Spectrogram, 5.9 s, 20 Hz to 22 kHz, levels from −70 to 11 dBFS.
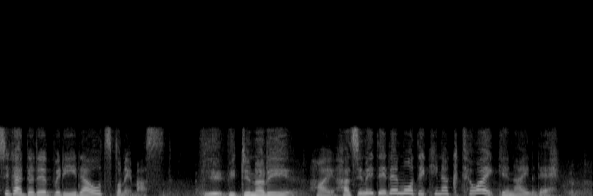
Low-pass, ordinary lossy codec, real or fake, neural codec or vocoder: none; none; fake; codec, 16 kHz, 0.5 kbps, X-Codec, HuBERT features, trained on LibriSpeech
